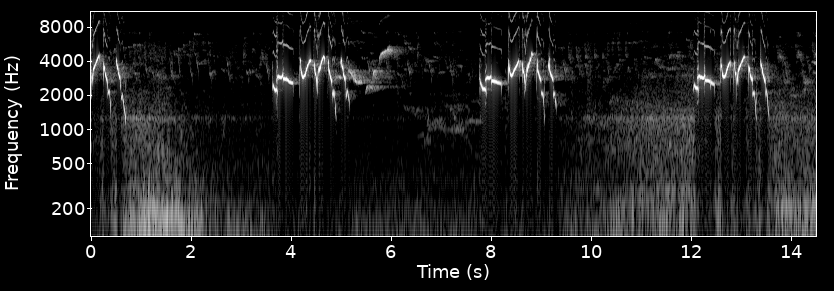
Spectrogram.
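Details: Oriental magpie-robin song for luring a reluctant bird to sing: loud bursts of rapid zigzag whistles repeated about every four seconds, each burst lasting around two seconds, separated by near-silence.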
